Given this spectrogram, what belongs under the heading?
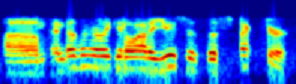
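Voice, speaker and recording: A man calling in to a podcast with an earnest, steady voicemail request. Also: fairly high pitch, normal speed, no echo. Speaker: caller. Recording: tinny phone line.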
